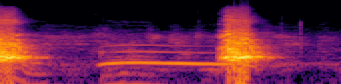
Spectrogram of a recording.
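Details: Pet hounds, riled up by their owner, give a loud baying burst, then a steady held howl note, then another harsh baying burst.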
